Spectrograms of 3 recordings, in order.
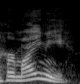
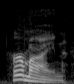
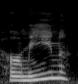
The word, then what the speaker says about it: Hermione: you heard me correctly I said Hermione and not her mine turns out that her mine is the only way that's not correct to say her name I could have said her mean or Hermione and I think her mean sounds bad so I decided to go with Hermione as winter is on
